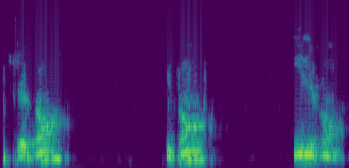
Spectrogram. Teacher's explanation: Because we have a D there, albeit a silent D that simply is part of the nasal vowel sound, we don't actually need to add a T.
